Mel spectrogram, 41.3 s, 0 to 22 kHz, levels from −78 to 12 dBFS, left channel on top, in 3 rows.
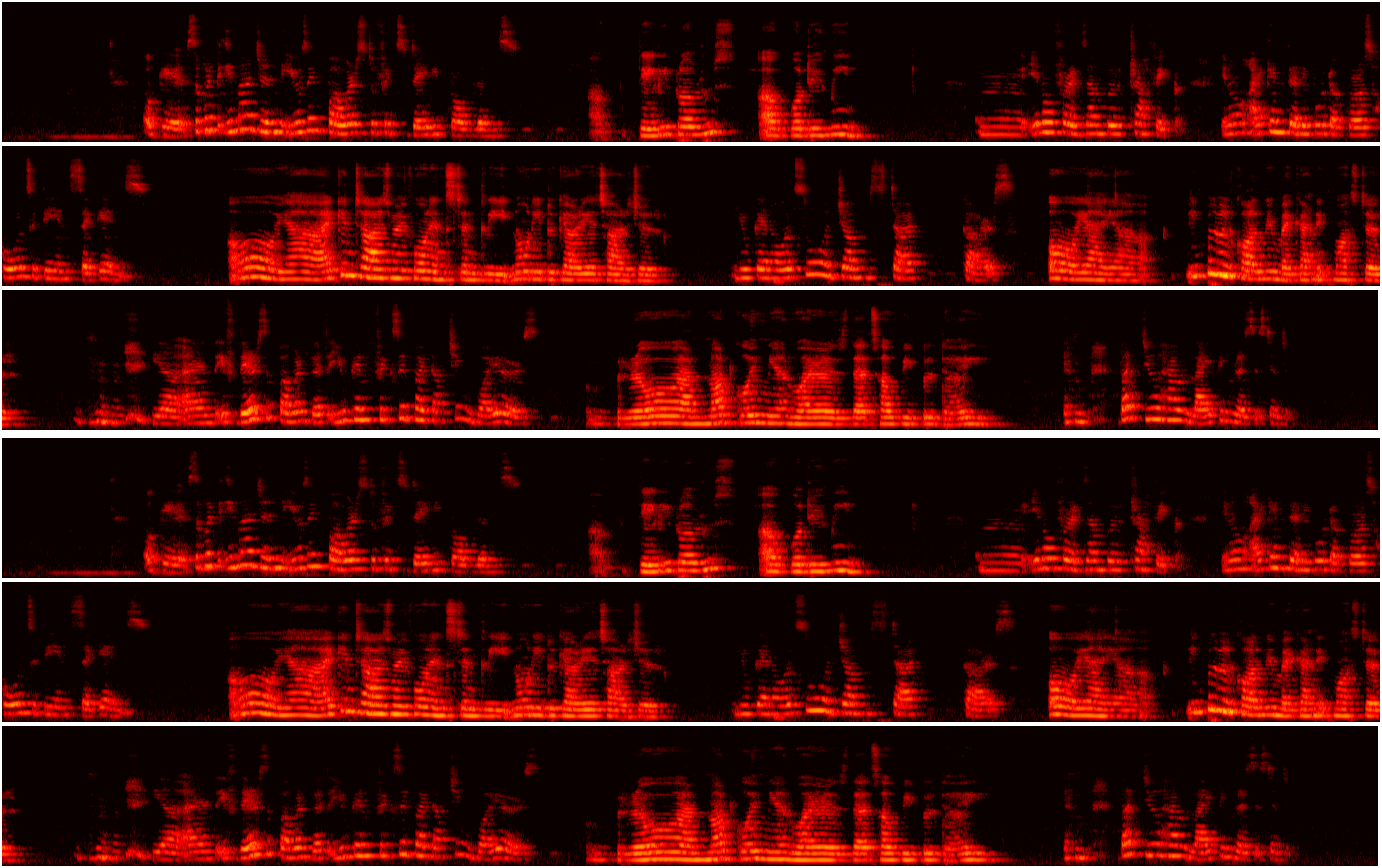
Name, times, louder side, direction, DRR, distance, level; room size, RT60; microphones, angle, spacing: voice 1, 0.7-5.1 9.7-11.7 11.9-15.2 21.1-22.9 23.4-23.9 28.4-32.9 38.2-40.4, left 2 dB, 65° left, 0.8 m, -35 dB
voice 2, 6.4-7.3 7.6-8.6 16.0-20.4 24.2-25.3 25.6-27.7 33.4-37.5, equal, 20° left, 0.5 m, -30 dB
2.7 x 2.0 x 2.4 m
head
